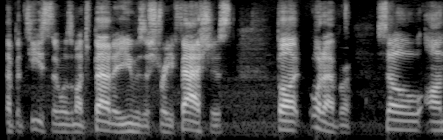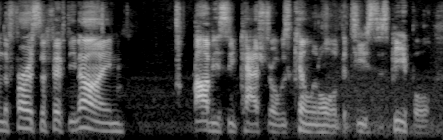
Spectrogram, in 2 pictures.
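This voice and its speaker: A New York man, a livestream guest, tells stories while driving during a casual live podcast chat, rambling and restarting his sentences as he goes. His medium-pitched voice is bright and forceful and fairly quick. The car audio has no echo but sounds dull and lo-fi, like a livestream feed.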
